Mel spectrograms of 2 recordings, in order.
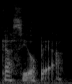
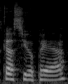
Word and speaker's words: Casiopea: But given the spelling and the fact that this book takes place in Mexico, I'm going to make the assumption that her name is pronounced Cassiopeia. So the story follows Cassiopeia, who is a young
